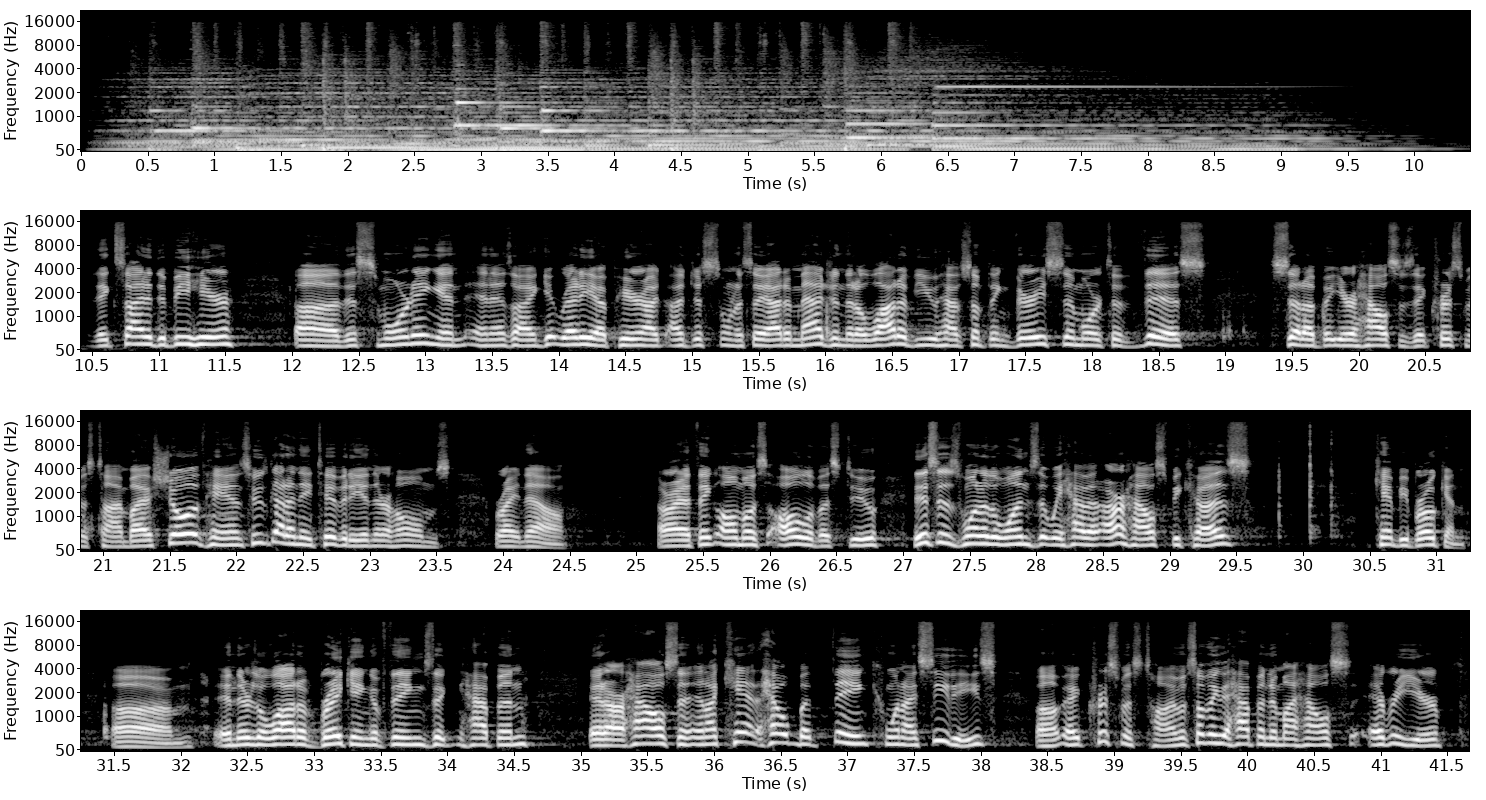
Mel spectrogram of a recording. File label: Sermon English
